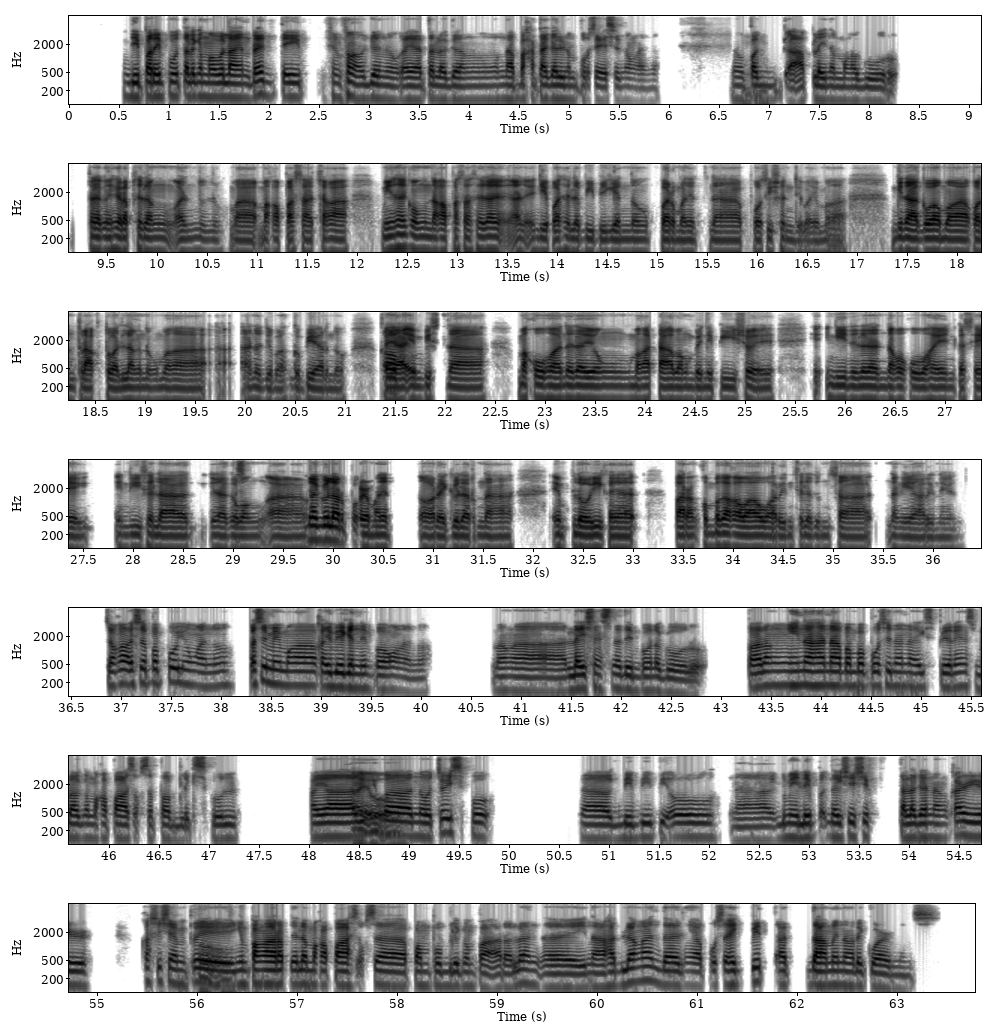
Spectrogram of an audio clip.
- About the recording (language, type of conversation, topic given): Filipino, unstructured, Paano sa palagay mo dapat magbago ang sistema ng edukasyon?
- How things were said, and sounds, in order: laughing while speaking: "'yong mga gano'n"; tapping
